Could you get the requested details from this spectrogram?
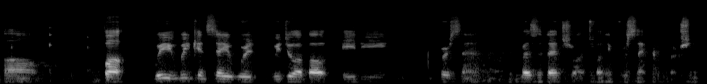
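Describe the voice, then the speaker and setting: A man talking over a car speakerphone while driving, a business owner giving plain, halting explanations in a casual interview. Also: medium pitch, dry recording. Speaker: duct cleaning business owner, guest. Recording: distant car speakerphone call.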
